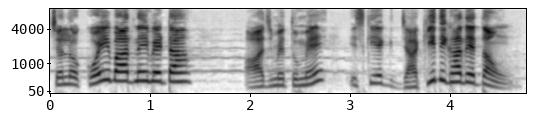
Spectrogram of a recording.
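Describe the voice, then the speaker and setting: A man's voice: very high-pitched, sing-song, normal speed, soft background music. A man playing a stern grandfather. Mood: gentle. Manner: reproachful, lecturing. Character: stern, caring elderly grandfather scolding quarrelling grandsons. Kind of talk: school stage play acting. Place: school stage.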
